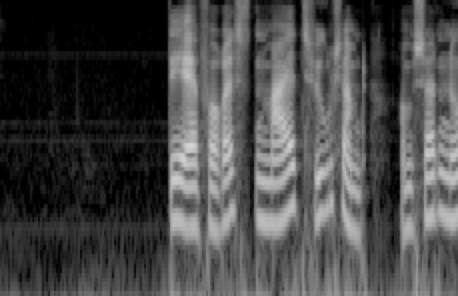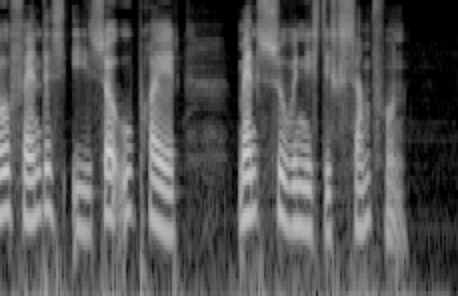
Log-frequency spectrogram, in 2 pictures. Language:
Danish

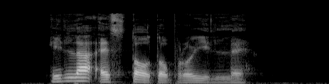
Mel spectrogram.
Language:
Interlingua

